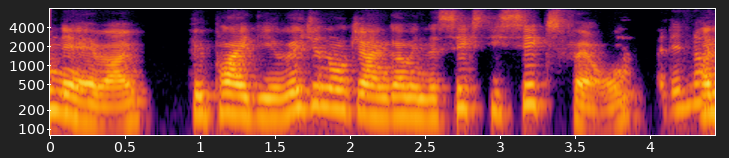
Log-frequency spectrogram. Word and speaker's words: Django: who played the original D Jango in the 66 film and he asked what's your name d Jango and he's can you spell it and he spells it the D is silent that is actually yes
